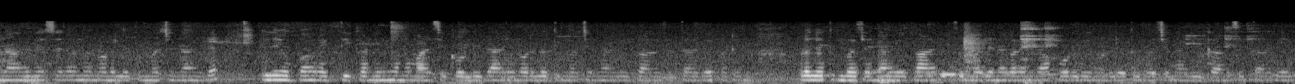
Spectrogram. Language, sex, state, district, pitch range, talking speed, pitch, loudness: Kannada, female, Karnataka, Bellary, 190-195 Hz, 130 wpm, 190 Hz, -21 LUFS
